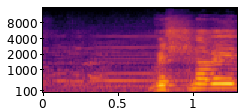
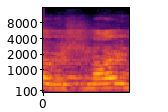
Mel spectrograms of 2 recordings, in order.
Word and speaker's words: विष्णवे: विष्णवे नमः की जगह विष्णाय नमः करोगे तो भी ठाकुर जी राजी हो जाएंगे।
